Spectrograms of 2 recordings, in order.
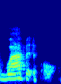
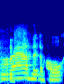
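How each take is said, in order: First: The first word begins with a W sound. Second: The first word begins with a clear R sound. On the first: The speaker calls it right. "It's down the wabbit hole" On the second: The speaker calls it wrong. "It's not rabbit hole"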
